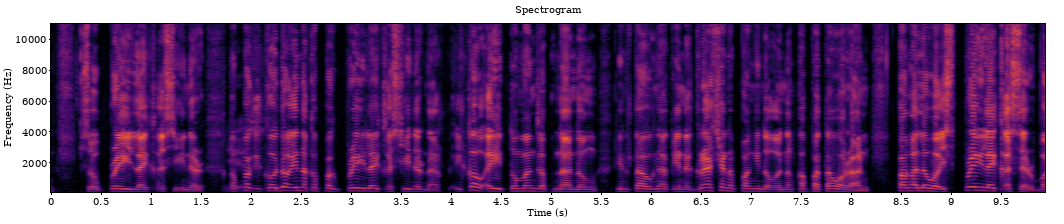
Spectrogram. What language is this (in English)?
Filipino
